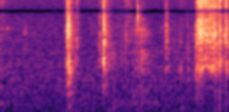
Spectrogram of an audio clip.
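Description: A few short, light clicks and taps from hands handling small paper pieces and craft tools on a work mat.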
